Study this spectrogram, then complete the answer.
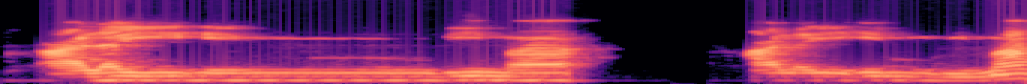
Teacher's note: Ada dengan itbaq atau intibaq yang cara umum kita pakai, merapatkan bibir tanpa ditekan.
